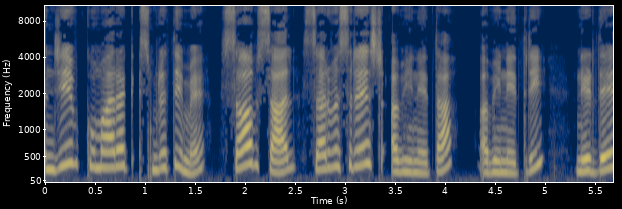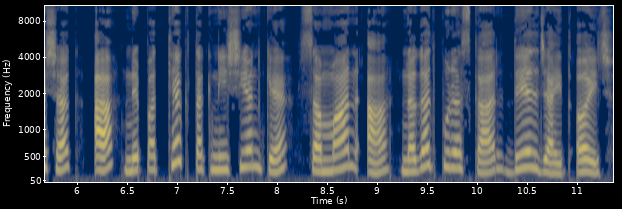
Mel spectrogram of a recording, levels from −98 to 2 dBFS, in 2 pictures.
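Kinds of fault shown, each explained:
No audible faults anywhere in this speech recording.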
